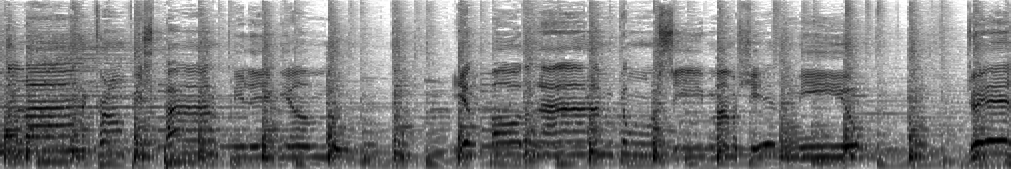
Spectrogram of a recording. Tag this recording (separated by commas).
Acoustic guitar, Plucked string instrument, Guitar, Music, Strum, Musical instrument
